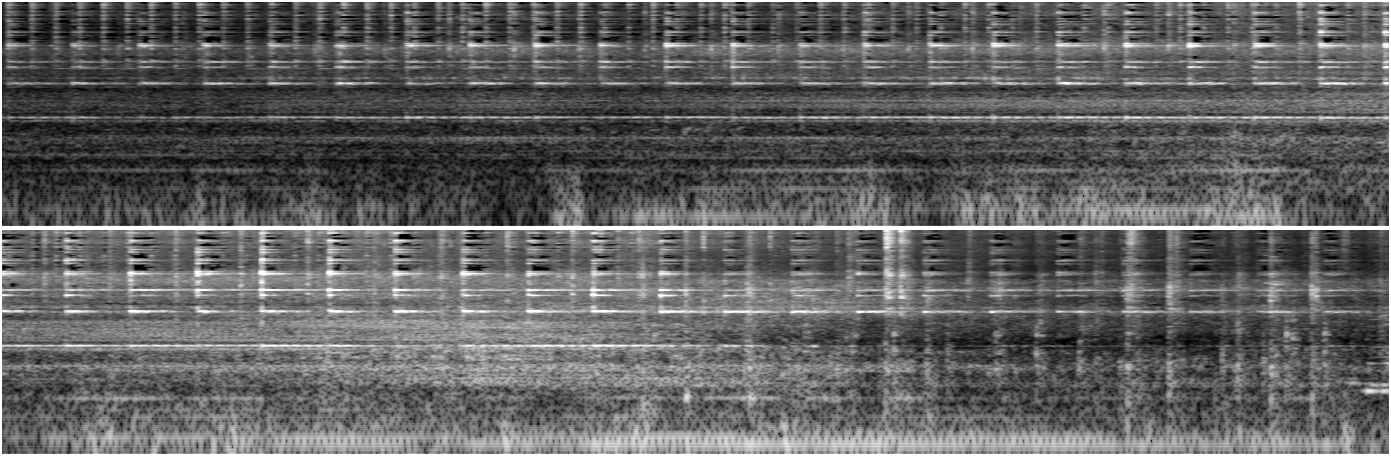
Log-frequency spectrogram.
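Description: Grade-crossing warning bell ringing steadily, about two strokes a second, while a diesel locomotive's engine rumble grows as it approaches. The diesel-hauled passenger train's coaches then roll past over the crossing, with the rumble at its loudest near the end.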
